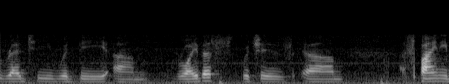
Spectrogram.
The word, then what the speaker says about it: rooibos: it looks like rooibos r-o-o-i-b-o-s is spelling it's pronounced roybus um the republican team was the first company to bring roybus to the domestic market basically we found people had no idea what is ruibos how do i say it so we just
